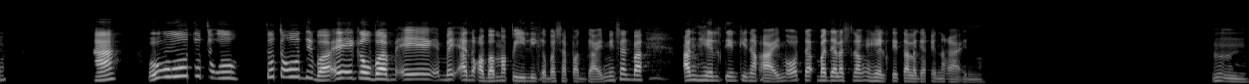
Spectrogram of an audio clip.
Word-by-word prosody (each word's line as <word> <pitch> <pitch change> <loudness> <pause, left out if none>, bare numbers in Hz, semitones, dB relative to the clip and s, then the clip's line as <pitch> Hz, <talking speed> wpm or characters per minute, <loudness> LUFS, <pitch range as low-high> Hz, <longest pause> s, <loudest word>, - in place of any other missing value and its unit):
ano." 205 - -18 0.9
Ah, - - +8 0.4
oo, 360 +3 +2
totoo, 310 -7 -4 0.4
totoo, 345 0 -1
'di 295 - +1
ba? 195 +1 +5
Eh 295 +1 +6
ikaw 280 -1 +6
ba? 250 -1 +9 0.2
Eh 240 -3 +3
may 230 +2 0
ano 205 0 +1
ka - - +3
ba, 160 - +2
mapili 170 -4 -4
ka 145 - -9
ba 150 - -5
sa 150 - -10
pagkain? 130 -2 -7
Minsan 235 +5 -4
ba 215 - +5 0.5
unhealthy 190 -2 -4
'yung 190 - -14
kinakain 150 -3 -1
mo 175 - -4
o - - -13
ta 195 - -1
madalas 185 -1 +1
lang 180 0 -3
healthy 160 -2 -4
talaga 135 -2 -5
kinakain 125 -4 -11
mo? 115 - -27 2.3
Mm. 140 -6 -15
185 Hz, 170 wpm, -25 LUFS, 150-240 Hz, 2.3 s, ba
